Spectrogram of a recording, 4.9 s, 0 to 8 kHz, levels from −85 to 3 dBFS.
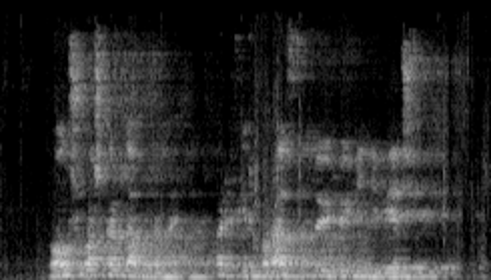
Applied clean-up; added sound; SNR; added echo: neural separator model SepFormer DNS4.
